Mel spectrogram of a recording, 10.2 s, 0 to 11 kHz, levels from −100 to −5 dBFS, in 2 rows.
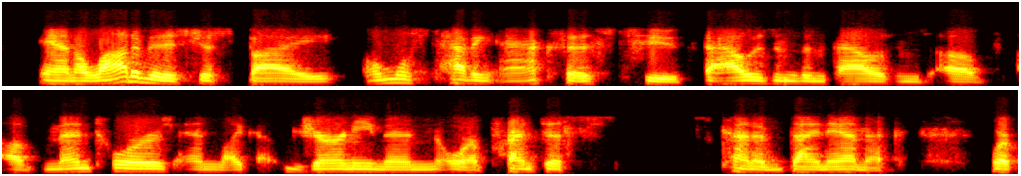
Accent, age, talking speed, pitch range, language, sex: American, 30-49, 160 wpm, 100-120 Hz, English, male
